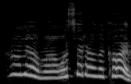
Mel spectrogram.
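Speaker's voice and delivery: put-on very high, whiny kid voice; imitated child. Imitating the kid asking mom about the car, high whine. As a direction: mimic a worried little boy pleading with mom. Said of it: "The kid".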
